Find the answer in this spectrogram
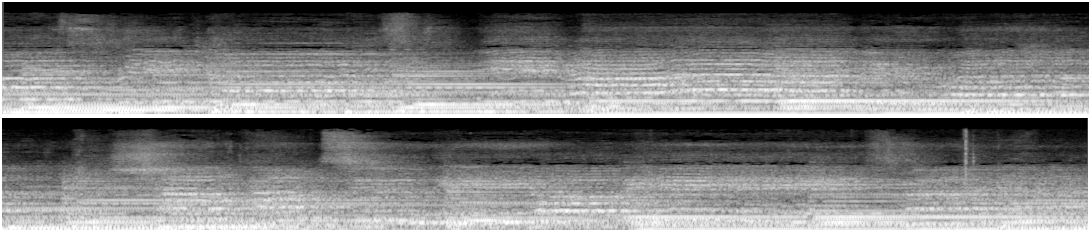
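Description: Small mixed choir singing a Christmas carol in several parts, holding long sustained chords.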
